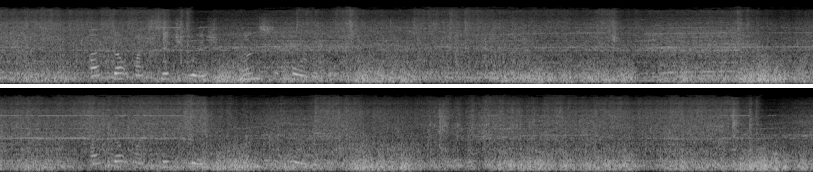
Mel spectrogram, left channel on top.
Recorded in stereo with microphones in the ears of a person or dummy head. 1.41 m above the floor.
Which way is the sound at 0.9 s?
85° left.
